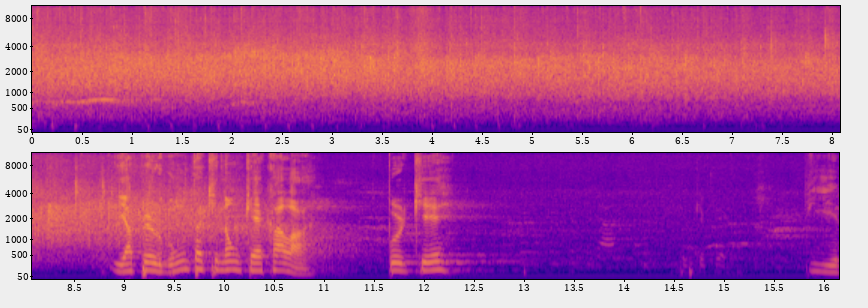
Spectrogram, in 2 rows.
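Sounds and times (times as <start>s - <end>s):
audience applause: 0.0s - 11.0s
speech: 8.9s - 11.0s, 11.6s - 12.4s.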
